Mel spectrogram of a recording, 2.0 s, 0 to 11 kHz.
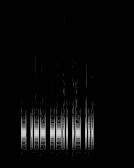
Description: Morse code, heard as a keyed tone, about 48 wpm, 700 Hz. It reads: TWZAS
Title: Code Groups - 5 Letters - 50wpm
